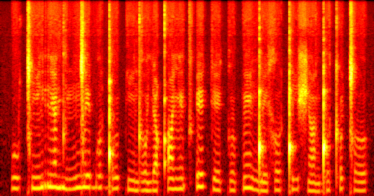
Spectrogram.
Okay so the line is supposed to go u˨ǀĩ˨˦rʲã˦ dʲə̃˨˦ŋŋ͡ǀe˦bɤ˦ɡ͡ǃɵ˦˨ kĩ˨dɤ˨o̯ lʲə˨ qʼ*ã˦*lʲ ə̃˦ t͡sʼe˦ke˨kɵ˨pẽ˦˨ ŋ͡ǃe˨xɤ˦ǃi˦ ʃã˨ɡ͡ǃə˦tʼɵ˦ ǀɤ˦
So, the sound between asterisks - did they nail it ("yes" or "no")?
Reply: yes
